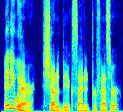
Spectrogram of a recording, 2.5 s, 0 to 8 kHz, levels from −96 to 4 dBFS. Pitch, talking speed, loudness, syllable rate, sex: 145 Hz, 120 wpm, -18 LUFS, 6.2 syllables/s, male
